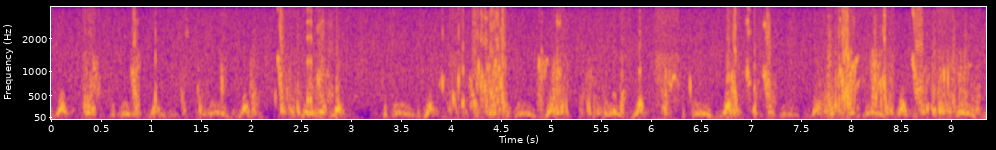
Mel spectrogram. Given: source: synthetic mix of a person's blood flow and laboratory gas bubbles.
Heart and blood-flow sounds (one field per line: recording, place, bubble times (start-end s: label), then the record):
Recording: Doppler ultrasound of blood flow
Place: precordium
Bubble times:
0.30-0.50 s: bubbles
0.79-0.92 s: bubbles
1.02-1.08 s: bubbles
1.30-1.39 s: bubbles
1.44-1.58 s: bubbles
1.68-1.76 s: bubbles
1.97-2.09 s: bubbles
2.21-2.83 s: bubbles
3.88-4.61 s: bubbles
4.85-5.19 s: bubbles
5.27-5.56 s: bubbles
5.60-5.79 s: bubbles
6.04-6.29 s: bubbles
6.37-6.43 s: bubbles
6.76-6.91 s: bubbles
6.93-7.25 s: bubbles
7.64-8.45 s: bubbles
8.60-9.30 s: bubbles
From the record:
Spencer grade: 3 (all of the cardiac periods contain showers or single bubble signals, but not dominating or overriding the cardiac motion signals)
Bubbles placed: only in the low amplitude regions of the cardiac cycle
